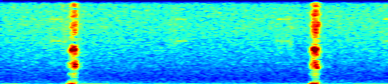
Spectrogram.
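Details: Two brief, deep grunts about two seconds apart from a male javelina at night, the animal limping on a swollen left rear leg injured four months earlier, with a steady low hum beneath.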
